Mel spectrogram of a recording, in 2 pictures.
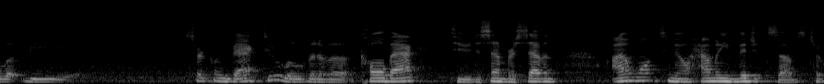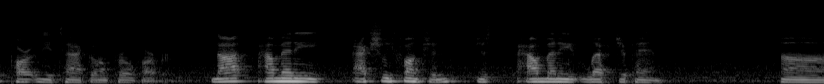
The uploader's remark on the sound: the audio for this week is scuffed, during our test recording session, OBS used my default mic, and when I started recording for real, for some reason not known to man it swapped to my webcam, sorry about that.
